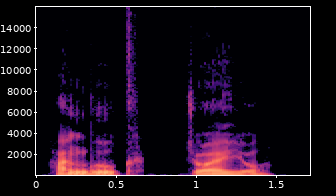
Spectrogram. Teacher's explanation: When you answer a question, you go with your voice down. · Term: intonation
